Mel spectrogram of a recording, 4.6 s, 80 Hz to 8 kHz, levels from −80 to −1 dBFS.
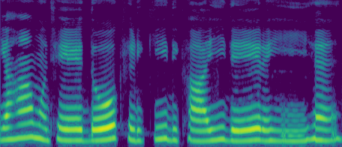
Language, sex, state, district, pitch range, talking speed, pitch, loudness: Hindi, female, Madhya Pradesh, Katni, 210-235 Hz, 105 wpm, 220 Hz, -16 LUFS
